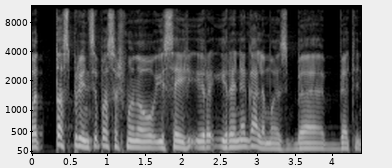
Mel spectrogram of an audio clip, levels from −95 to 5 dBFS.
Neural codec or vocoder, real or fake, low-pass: none; real; 10.8 kHz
